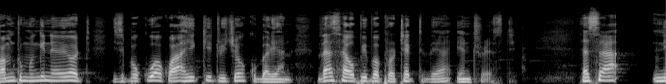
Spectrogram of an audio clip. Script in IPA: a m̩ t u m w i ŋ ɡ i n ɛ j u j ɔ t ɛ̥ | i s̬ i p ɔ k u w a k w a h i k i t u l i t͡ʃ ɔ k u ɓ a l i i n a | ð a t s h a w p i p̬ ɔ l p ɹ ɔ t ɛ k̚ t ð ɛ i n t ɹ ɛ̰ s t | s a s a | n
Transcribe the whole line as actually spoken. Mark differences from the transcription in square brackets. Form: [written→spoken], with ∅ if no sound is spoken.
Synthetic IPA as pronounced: a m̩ t u m w i ŋ ɡ i n ɛ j [u→ɔ] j ɔ t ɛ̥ | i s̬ i p ɔ k u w a k w a h i k i t u l i t͡ʃ ɔ k u ɓ a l i [i→a] n a | ð a t s h a w p i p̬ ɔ l p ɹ ɔ t ɛ k̚ t ð ɛ i n t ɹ ɛ̰ s t | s a s a | n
